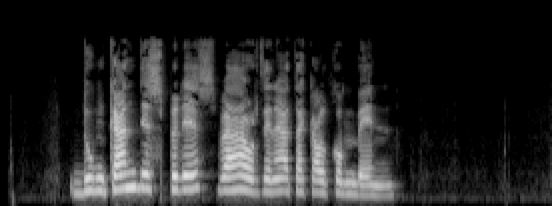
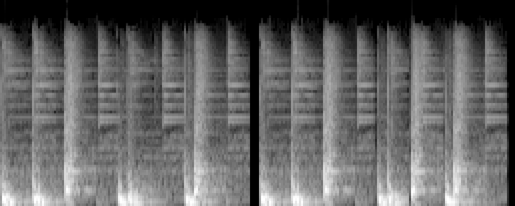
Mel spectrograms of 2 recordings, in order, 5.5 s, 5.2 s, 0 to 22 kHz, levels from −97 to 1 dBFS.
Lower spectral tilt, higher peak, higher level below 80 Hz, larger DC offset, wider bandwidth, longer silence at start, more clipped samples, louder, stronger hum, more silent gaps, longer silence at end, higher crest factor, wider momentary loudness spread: second, -4.5 dB/octave vs -6.5 dB/octave; about the same, -2 dBFS vs 0 dBFS; second, -80 dBFS vs -16 dBFS; neither; second, 11 kHz vs 13 kHz; first, 0.7 s vs 0 s; neither; second, -21 LUFS vs -12 LUFS; neither; second, none vs 2.49-2.57 s; first, 1.6 s vs 0.25 s; first, 22 dB vs 12 dB; second, 11 LU vs 16 LU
